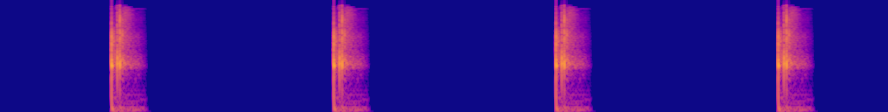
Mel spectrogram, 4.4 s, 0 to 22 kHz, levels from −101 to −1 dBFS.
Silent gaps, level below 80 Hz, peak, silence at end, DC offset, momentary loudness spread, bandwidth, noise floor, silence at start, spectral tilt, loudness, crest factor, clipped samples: 0.75-1.66 s, 1.86-2.77 s, 2.97-3.88 s; -62 dBFS; 0 dBFS; 0.4 s; under 0.1%; 4 LU; over 20 kHz; under -90 dBFS; 0.55 s; 1 dB/octave; -26 LUFS; 32 dB; under 0.1%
